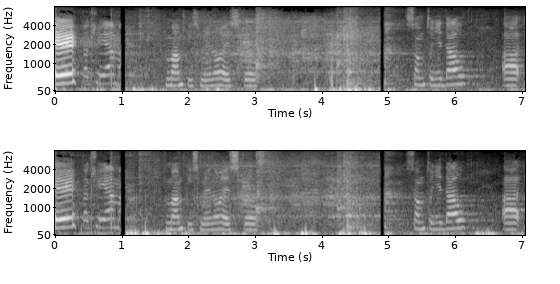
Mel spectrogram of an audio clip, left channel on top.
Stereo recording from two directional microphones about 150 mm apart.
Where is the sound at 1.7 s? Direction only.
30° right (ahead or behind).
